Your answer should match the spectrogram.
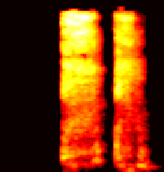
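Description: Two quick, harsh coughs, fairly loud, the second following just after the first with a rough throat-clearing edge, with no talking around them.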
